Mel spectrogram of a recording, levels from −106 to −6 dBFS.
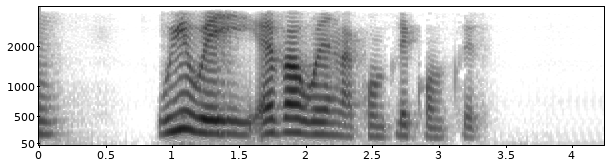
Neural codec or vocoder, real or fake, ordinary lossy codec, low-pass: codec, 16 kHz, about 1 kbps, DyCAST, with the encoder's durations; fake; AAC, 24 kbps; 3.6 kHz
